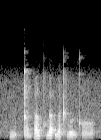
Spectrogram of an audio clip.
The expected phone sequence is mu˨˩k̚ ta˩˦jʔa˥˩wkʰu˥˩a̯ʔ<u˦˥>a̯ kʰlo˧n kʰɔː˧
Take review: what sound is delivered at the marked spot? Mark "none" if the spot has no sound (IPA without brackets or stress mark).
u˦˥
